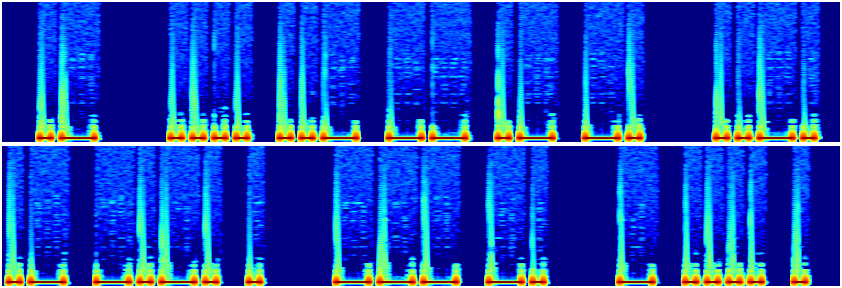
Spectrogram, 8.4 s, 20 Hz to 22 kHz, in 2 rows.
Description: Morse code, heard as a keyed tone, about 22 wpm, 700 Hz. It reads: A HUMAN FACE ON THE
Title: Sentences from Top 1200 Words 22wpm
